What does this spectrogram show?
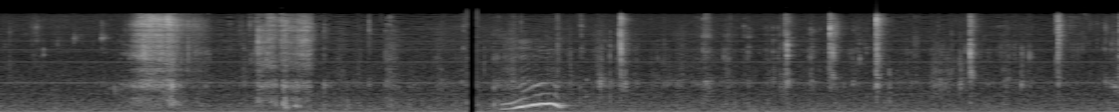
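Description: Close-mic chewing of a crispy pan-fried dumpling topped with chewy spicy noodles. Two loud crunching bursts come in the first three seconds, a short hum about five seconds in, then steady chewing with many small mouth clicks.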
